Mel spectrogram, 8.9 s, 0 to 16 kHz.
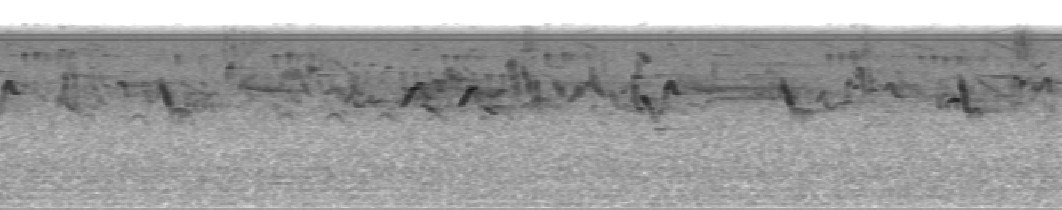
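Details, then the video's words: Pre-sunrise chorus of loud birds recorded June 9, 2013: dense, overlapping bright chirps and rapid twittering from multiple birds, some notes sweeping down, set against steady background hiss. "Birds Chirping Before Sunrise"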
